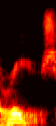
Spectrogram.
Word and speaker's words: Rouge: English as the Khmer Rouge. Despite... Oh my days, I actually pronounced it and said, I'm dyslexic, it's Rouge, not Rogue, what the fuck?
